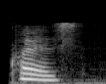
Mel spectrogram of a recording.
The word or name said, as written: claes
